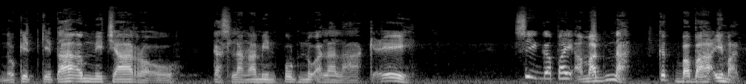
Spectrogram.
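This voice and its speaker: A man playing a concerned Filipino father in a radio drama, with a husky voice and a Filipino accent. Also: medium pitch, sing-song, unhurried, fairly bright tone. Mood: gossipy, puzzled. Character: plain-spoken Filipino father, fretting over his grown children. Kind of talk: Ilocano radio drama acting.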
